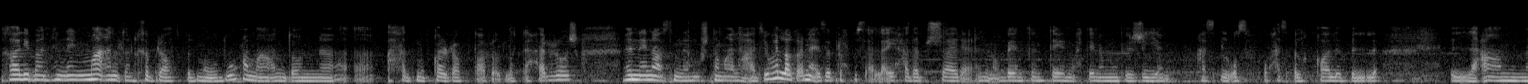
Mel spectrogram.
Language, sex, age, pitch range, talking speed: Arabic, female, 20-39, 170-210 Hz, 135 wpm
